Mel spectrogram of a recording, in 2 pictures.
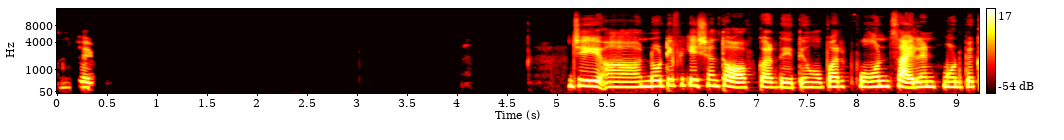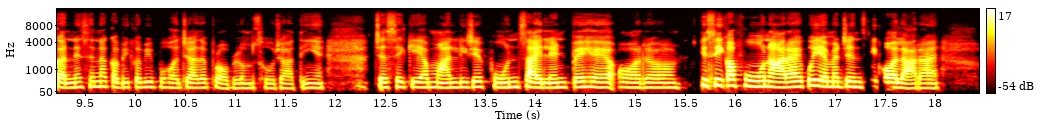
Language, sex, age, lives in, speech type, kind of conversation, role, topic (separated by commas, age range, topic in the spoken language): Hindi, female, 40-44, India, conversation, podcast, guest, Ghar par phone aur samajik madhyam ka istemal aap kaise niyantrit karte hain?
